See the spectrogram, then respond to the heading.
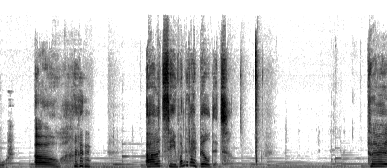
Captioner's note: giggles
